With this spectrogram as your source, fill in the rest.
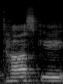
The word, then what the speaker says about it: Tasuki: And It's like when you get so Tasky is spelled correctly as Tasuki. Okay. The U in this it's just completely silent, but it is Oh, there sweet.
